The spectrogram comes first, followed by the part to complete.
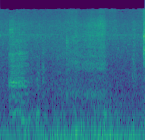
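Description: Wind buffeting the microphone: an uneven low rumble, with a faint short sound about a quarter second in.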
